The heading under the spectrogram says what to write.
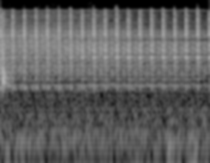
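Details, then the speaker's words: Apple II Plus disk drive, after cleaning the read/write heads and lubricating it, booting a floppy: rapid, even ticking of the head stepping, about a dozen clicks a second, then it stops; the drive seeks and loads normally. "heck yeah that's what the sounds I wanted to hear before and it loaded sweet oh that makes me so happy so this drive is good"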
